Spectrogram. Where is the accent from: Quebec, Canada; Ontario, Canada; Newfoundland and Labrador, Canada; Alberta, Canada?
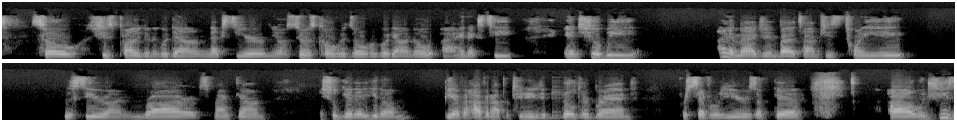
Ontario, Canada; Toronto; I was never introduced as being from Toronto because I'm a proud Canadian, proud Torontonian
